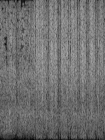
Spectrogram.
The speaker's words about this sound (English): Um, oh, we call that the standing ovation.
